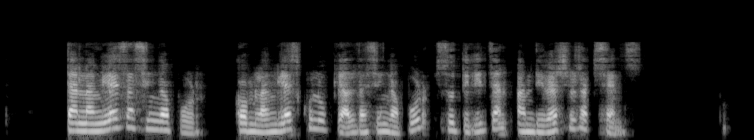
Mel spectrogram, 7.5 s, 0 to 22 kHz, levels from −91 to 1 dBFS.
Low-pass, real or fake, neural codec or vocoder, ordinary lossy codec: 7.2 kHz; real; none; AAC, 32 kbps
